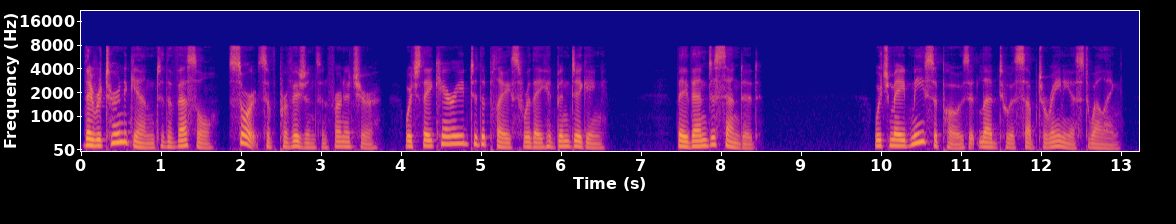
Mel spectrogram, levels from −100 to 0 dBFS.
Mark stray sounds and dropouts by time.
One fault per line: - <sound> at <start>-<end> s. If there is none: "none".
none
